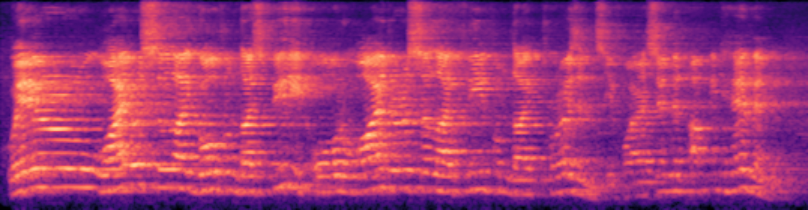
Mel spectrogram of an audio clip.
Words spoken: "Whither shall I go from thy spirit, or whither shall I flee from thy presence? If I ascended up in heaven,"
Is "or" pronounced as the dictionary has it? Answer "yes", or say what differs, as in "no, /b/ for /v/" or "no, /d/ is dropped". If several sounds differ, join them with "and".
yes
